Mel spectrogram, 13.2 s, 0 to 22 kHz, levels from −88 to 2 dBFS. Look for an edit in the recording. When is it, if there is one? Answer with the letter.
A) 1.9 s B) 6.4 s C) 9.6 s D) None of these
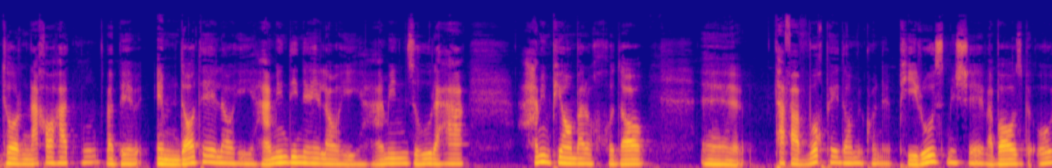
A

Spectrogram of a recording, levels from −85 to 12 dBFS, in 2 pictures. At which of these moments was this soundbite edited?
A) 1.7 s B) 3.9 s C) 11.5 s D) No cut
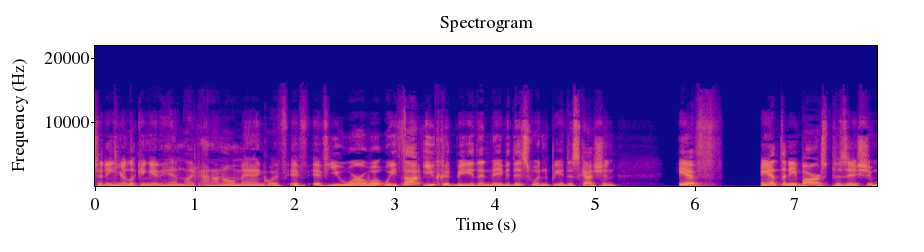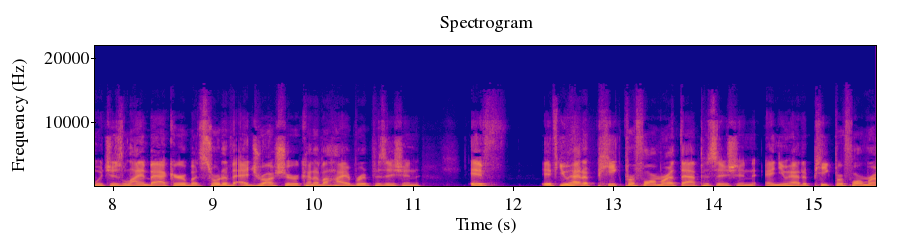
A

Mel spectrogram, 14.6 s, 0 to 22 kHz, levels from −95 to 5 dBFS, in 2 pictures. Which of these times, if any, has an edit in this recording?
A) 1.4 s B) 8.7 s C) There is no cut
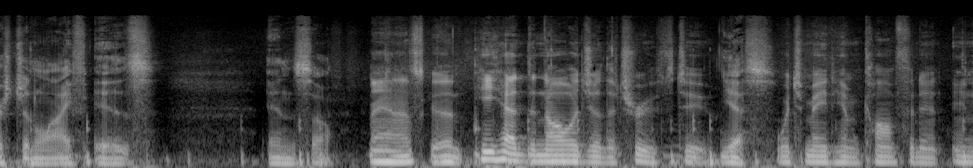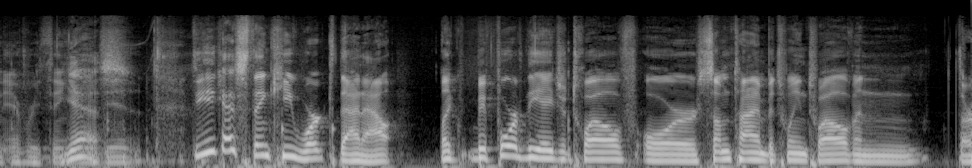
C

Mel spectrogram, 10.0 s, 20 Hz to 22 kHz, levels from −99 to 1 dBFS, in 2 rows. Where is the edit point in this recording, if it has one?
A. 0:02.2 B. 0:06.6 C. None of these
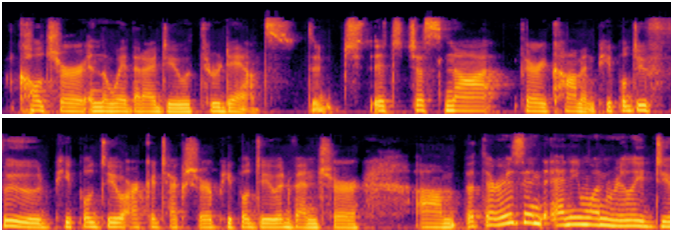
C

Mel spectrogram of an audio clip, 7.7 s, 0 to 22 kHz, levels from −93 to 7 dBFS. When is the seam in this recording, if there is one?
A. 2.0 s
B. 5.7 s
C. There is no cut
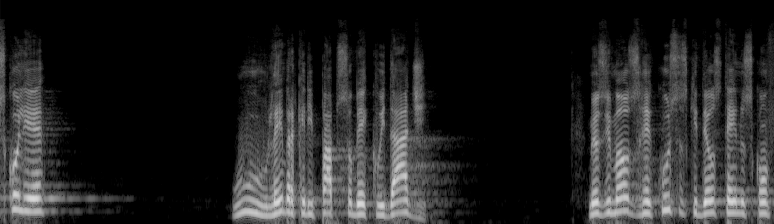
B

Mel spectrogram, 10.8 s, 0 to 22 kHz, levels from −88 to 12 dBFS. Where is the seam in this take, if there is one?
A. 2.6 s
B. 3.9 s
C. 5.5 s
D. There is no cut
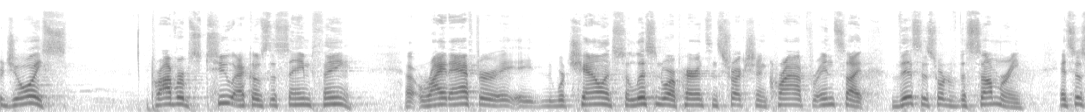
D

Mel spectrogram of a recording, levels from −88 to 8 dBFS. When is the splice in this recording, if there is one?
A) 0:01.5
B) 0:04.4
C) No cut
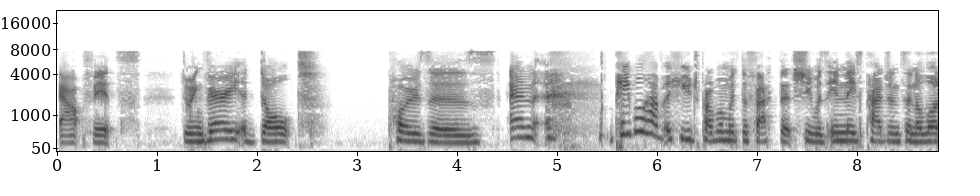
B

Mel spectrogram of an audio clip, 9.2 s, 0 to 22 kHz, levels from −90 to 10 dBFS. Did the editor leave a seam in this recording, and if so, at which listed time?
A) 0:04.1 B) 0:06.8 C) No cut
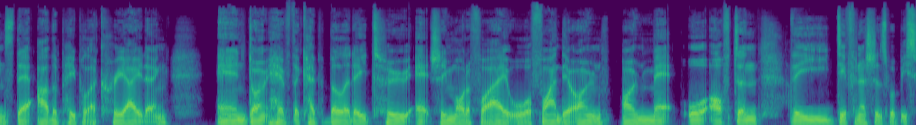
B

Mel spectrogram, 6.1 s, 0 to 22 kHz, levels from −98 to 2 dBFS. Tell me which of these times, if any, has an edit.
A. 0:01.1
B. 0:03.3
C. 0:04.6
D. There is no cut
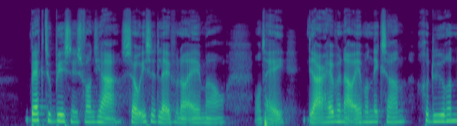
B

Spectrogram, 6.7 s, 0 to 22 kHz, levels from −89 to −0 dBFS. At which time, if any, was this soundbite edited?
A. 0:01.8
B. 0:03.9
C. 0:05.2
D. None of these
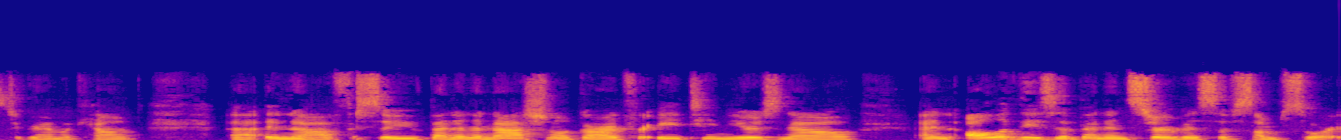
A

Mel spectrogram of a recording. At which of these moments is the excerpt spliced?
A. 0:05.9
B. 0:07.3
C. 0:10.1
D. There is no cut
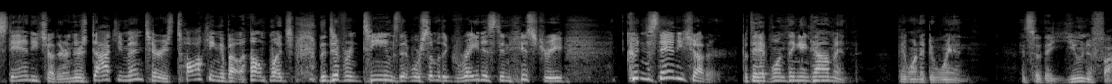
B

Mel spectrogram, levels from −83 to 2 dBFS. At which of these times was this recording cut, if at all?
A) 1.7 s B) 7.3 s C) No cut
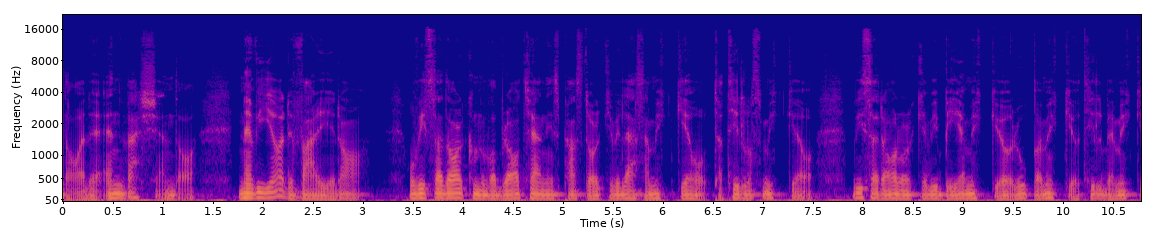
A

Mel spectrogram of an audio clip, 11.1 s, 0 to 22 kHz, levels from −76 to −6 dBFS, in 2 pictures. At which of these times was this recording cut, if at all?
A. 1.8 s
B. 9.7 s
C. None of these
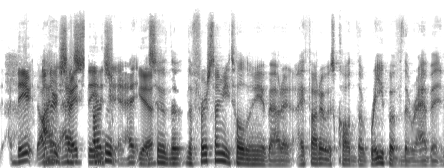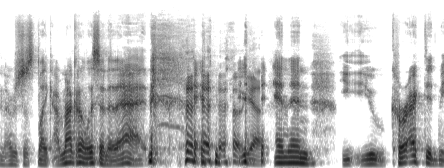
B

